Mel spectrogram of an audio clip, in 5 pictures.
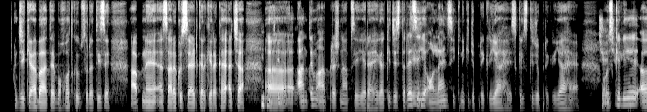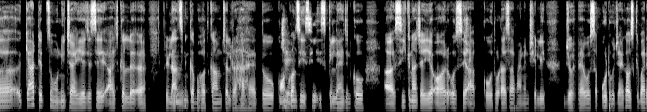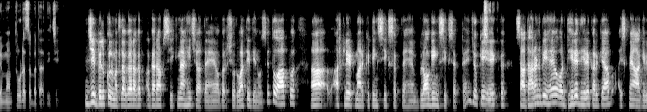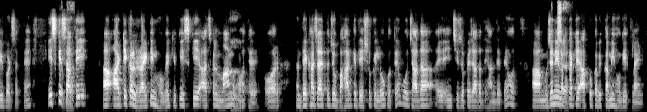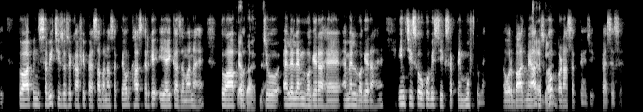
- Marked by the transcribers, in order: in English: "सेट"; chuckle; in English: "स्किल्स"; in English: "टिप्स"; in English: "फ़्रीलांसिंग"; in English: "स्किल"; in English: "फ़ाइनेंशियली"; in English: "सपोर्ट"; in English: "एफ़िलिएट मार्केटिंग"; in English: "ब्लॉगिंग"; in English: "आ आर्टिकल राइटिंग"; in English: "क्लाइंट"; in English: "एआई"; in English: "एलएलएम"; in English: "एमएल"
- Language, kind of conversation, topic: Hindi, podcast, ऑनलाइन सीखने से आपकी पढ़ाई या कौशल में क्या बदलाव आया है?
